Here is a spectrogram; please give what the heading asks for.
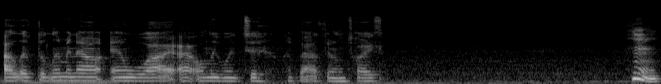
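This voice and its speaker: Slow, gravelly woman chatting on a livestream. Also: low-pitched, completely flat delivery, darkish tone, slight background noise. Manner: chatty, playful, bantering with the chat; talks while eating. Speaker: livestream host. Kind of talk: casual livestream chat with viewers.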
